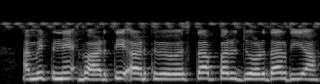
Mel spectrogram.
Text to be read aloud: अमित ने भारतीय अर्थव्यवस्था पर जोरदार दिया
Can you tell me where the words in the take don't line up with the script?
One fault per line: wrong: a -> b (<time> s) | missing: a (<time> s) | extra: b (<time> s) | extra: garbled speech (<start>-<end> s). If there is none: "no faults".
no faults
